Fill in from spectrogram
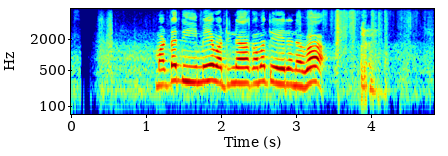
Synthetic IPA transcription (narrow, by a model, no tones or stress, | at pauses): maʈəd̪iːmeːʋaʈinaːkamət̪eːɾenəʋa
